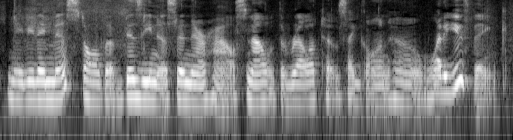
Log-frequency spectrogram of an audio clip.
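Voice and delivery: plain reading voice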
